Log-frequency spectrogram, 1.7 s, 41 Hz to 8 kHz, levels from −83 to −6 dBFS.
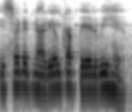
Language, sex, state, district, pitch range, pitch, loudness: Hindi, male, Assam, Hailakandi, 120-135 Hz, 125 Hz, -17 LUFS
